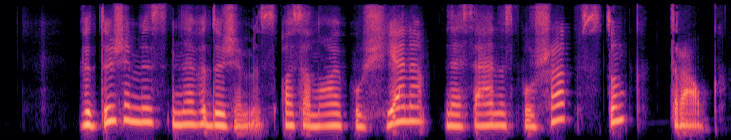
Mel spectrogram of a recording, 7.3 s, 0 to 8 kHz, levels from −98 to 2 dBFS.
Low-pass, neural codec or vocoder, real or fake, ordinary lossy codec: 7.2 kHz; none; real; AAC, 32 kbps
